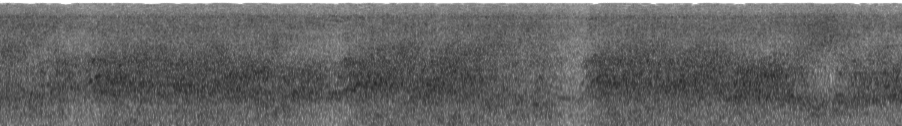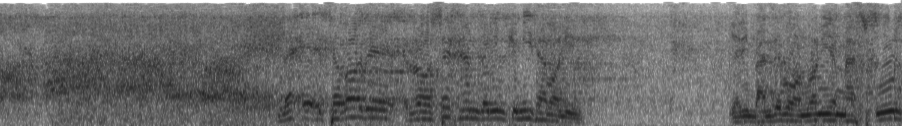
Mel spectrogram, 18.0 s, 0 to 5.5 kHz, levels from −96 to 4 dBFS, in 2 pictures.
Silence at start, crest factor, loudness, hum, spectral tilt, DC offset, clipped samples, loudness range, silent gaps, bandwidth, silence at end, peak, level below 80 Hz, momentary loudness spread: 0 s; 12 dB; -13 LUFS; none; -6.5 dB/octave; 0.3%; under 0.1%; 2 LU; none; 5.4 kHz; 0 s; -2 dBFS; -36 dBFS; 6 LU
